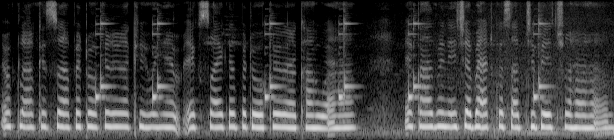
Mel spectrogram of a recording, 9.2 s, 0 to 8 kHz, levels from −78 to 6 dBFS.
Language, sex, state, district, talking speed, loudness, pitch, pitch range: Hindi, female, Bihar, Vaishali, 130 wpm, -14 LUFS, 285 Hz, 270-295 Hz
